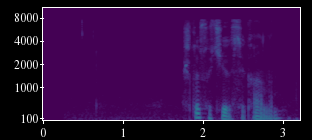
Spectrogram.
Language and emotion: Russian, neutral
